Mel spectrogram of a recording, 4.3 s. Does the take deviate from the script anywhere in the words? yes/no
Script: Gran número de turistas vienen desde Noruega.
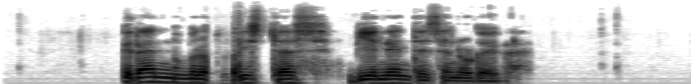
no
